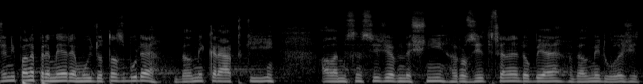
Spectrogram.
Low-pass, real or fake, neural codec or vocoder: 14.4 kHz; real; none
